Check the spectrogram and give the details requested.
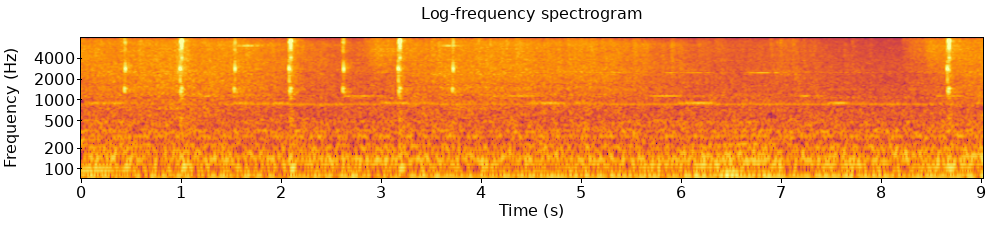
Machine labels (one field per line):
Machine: valve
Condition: normal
